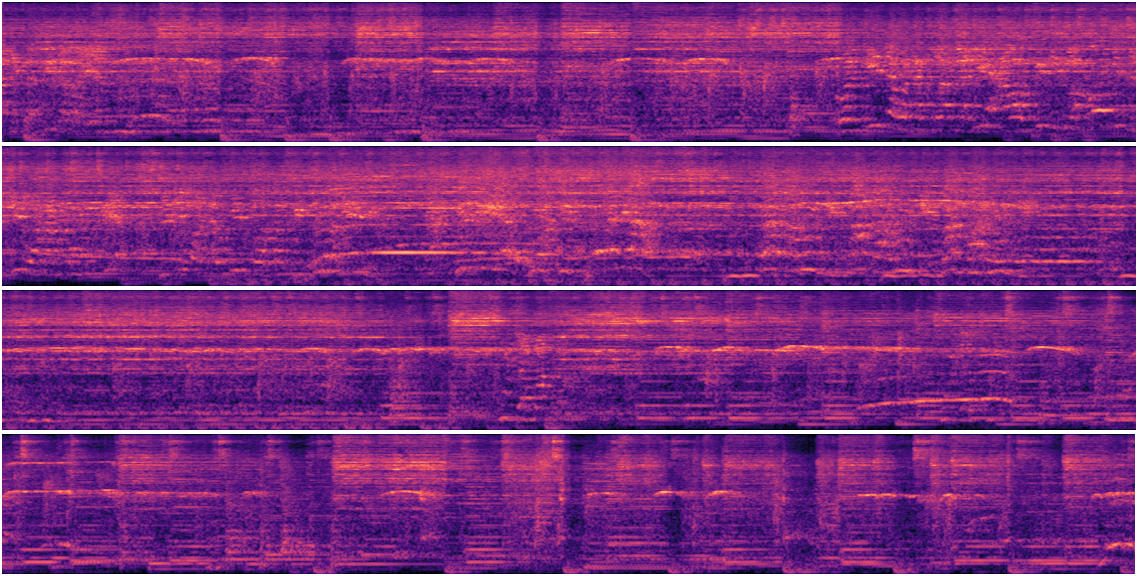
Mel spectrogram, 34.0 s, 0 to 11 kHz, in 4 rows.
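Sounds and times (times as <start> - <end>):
praise music with steady beat: 0.0 - 34.0.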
